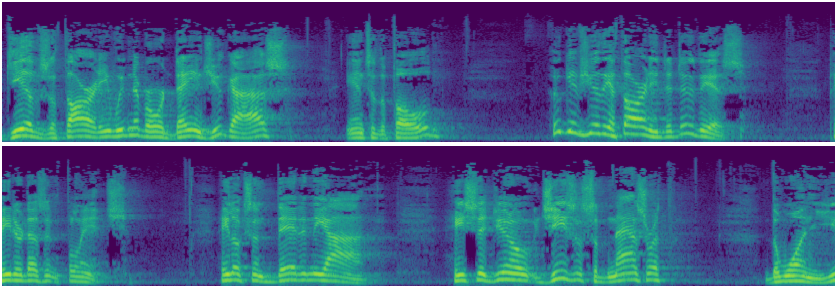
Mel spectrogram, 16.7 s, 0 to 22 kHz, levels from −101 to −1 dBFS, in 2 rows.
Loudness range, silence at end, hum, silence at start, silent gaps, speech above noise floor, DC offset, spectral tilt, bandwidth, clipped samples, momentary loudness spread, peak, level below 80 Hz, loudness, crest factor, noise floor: 4 LU; 0 s; none; 0 s; none; 41 dB; under 0.1%; -4.5 dB/octave; 14.5 kHz; under 0.1%; 9 LU; -4 dBFS; -64 dBFS; -22 LUFS; 18 dB; -63 dBFS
